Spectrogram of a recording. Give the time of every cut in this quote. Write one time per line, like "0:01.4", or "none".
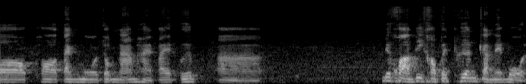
0:02.1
